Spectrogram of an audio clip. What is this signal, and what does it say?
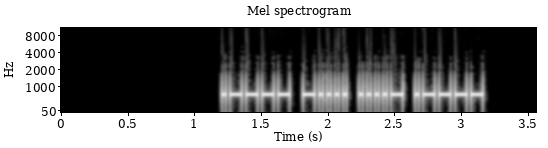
Morse code, heard as a keyed tone, about 40 wpm, 700 Hz. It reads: 1641
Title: Numbers - Contest Style - 4-Digit 40wpm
